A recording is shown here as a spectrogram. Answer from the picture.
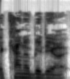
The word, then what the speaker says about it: cannabidiol: Yeah, I went with uh, cannabidiol.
